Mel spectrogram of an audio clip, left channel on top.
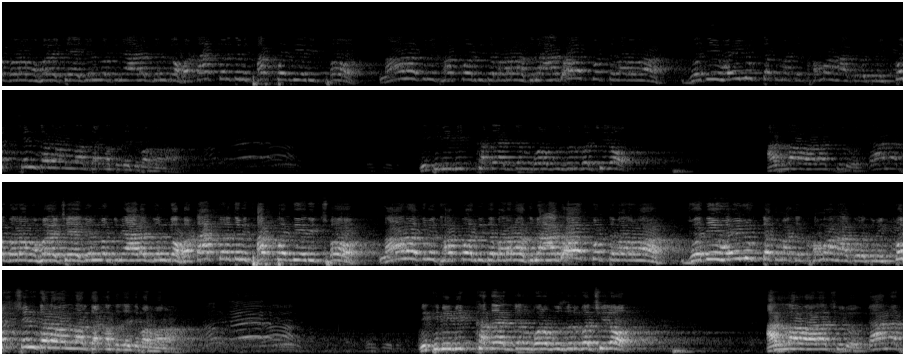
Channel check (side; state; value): left; quieter; 20.1 dB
